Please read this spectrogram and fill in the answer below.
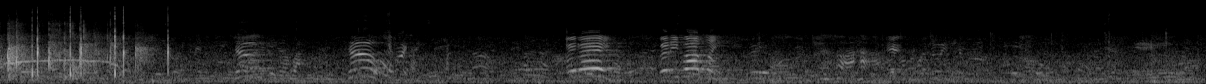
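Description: Outdoor football ground: a few scattered claps fade out in the first second or two, then several short, high-pitched shouts from players or spectators across the field, a handful of calls between about two and seven seconds in, over a steady open-air background.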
